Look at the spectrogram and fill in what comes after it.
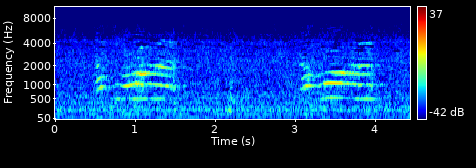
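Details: Talking domestic cat giving two separate meows about two and a half seconds apart, each tonal and wavering, rising then sliding down, with quiet indoor background between them.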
